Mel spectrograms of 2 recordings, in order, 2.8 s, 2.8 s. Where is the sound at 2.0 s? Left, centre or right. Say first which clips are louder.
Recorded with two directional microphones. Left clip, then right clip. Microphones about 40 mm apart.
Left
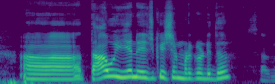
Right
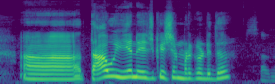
Right 4 dB; centre.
